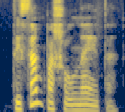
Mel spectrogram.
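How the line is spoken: Plain. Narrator (Russian): сказала Элли

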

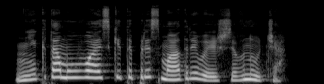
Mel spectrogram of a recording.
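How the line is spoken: Grandmother clicking tongue. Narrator (Russian): Цокнула языком бабушка

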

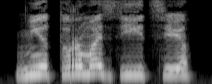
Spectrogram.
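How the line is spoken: Hiss. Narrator (Russian): прошипел Вадим

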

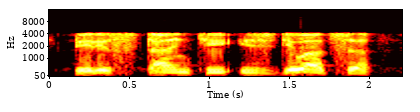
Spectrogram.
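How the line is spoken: Shouting in Russian. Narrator (Russian): уже по-русски закричал он

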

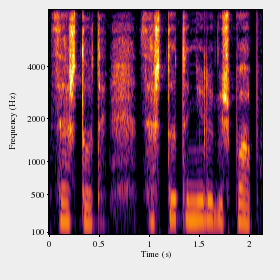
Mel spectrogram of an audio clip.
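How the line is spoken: Sobbing, broken off. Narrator (Russian): рыдания не дали мне досказать

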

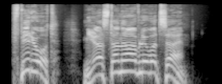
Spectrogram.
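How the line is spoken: Shout. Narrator (Russian): Эбергард крикнул

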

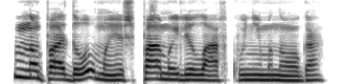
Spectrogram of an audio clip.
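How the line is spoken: Grumbled. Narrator (Russian): проворчал Мурис

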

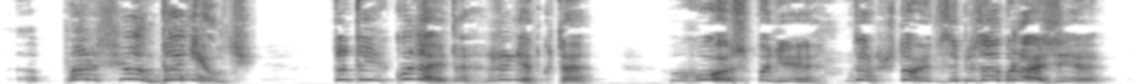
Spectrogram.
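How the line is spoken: Exclaimed. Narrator (Russian): воскликнула жена

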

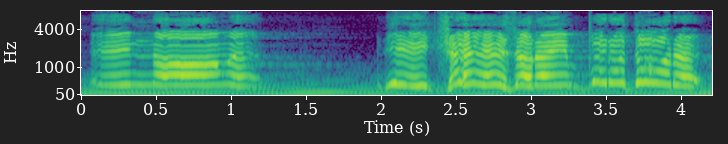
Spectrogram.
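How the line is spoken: Rhythmic iron military chant. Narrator (Italian): un ferreo grido scandito nelle coorti

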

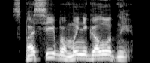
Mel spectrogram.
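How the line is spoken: Said loudly. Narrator (Russian): громко сказал

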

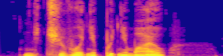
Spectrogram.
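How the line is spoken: Muttered. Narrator (Russian): пробормотала Эбби

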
